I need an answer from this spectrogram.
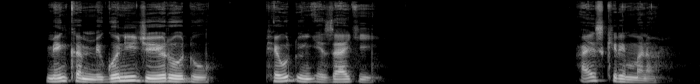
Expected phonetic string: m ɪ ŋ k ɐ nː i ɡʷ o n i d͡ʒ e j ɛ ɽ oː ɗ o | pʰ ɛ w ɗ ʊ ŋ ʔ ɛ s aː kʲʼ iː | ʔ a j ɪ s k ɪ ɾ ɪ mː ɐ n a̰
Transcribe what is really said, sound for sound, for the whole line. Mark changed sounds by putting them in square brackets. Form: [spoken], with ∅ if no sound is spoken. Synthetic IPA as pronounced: m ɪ ŋ k ɐ [mː] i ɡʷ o n i d͡ʒ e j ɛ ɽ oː ɗ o | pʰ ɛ w ɗ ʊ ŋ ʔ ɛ [z] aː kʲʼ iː | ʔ a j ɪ s k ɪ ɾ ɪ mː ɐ n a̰

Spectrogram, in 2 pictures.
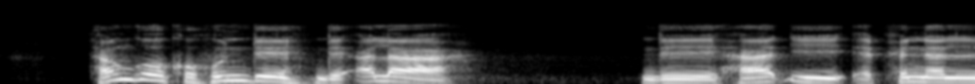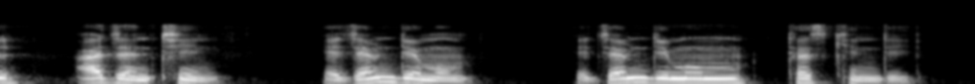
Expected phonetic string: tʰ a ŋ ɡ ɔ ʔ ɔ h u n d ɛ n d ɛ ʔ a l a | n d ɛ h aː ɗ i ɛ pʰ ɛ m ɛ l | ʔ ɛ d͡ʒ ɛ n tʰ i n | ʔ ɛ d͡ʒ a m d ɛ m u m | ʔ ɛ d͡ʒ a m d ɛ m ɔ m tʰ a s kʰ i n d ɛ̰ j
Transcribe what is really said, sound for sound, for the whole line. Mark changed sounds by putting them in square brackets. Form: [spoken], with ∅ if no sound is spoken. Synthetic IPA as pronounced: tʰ a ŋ ɡ ɔ [k] ɔ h u n d ɛ n d ɛ ʔ a l a | n d ɛ h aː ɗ i ɛ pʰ ɛ [n] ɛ l | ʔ [a] d͡ʒ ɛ n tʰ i n | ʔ ɛ d͡ʒ a m d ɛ m u m | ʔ ɛ d͡ʒ a m d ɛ m [u] m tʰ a s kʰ i n d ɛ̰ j

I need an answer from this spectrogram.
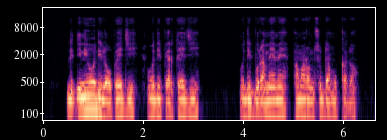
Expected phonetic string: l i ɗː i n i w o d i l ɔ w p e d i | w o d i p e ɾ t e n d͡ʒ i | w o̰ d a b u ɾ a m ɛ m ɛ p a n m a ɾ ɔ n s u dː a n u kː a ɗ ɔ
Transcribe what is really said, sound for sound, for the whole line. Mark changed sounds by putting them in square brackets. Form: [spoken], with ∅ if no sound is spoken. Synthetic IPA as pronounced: l i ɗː i n i w o d i l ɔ w p e [d͡ʒ] i | w o d i p [ɛ] ɾ t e [∅] d͡ʒ i | w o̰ d [i] b u ɾ a m ɛ m ɛ p a [∅] m a ɾ ɔ n s u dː a [m] u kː a ɗ ɔ

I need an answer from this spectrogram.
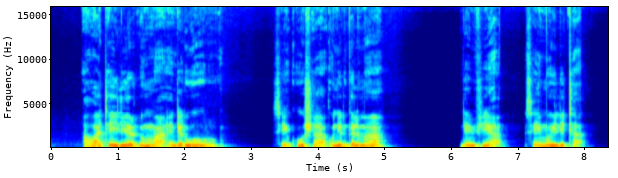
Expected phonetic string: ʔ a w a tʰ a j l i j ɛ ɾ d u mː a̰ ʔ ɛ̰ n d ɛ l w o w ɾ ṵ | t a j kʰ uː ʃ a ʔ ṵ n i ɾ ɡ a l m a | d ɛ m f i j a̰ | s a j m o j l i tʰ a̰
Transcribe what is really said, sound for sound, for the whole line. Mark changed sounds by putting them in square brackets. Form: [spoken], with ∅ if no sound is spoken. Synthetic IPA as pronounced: ʔ a w a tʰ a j l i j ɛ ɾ [ɗ] u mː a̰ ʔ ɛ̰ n d ɛ [ɾ] w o w ɾ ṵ | [s] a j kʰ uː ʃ a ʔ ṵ n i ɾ ɡ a l m a | d ɛ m f i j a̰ | s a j m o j l i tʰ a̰

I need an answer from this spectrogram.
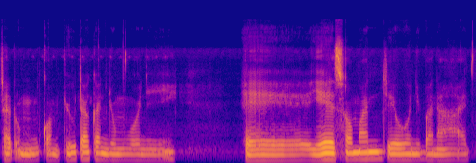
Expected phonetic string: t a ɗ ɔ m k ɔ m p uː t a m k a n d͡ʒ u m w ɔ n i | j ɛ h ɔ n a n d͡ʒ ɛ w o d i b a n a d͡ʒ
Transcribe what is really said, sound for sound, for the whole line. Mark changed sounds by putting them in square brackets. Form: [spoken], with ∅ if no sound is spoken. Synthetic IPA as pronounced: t a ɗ [u] m k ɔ m p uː t a [∅] k a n d͡ʒ u m w [o] n i | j ɛ [s] ɔ [m] a n d͡ʒ ɛ w o [n] i b a n a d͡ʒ

